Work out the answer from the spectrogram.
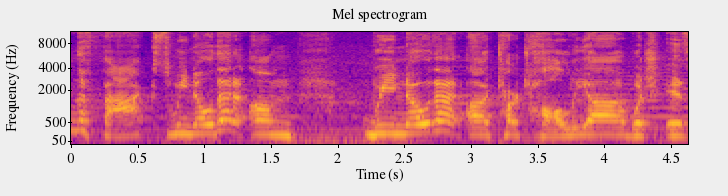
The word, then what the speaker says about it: Tartaglia: From the sounds of it, well, from the facts, we know that Tartaglia, which is how you pronounce his name, La Senora, rest in peace,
